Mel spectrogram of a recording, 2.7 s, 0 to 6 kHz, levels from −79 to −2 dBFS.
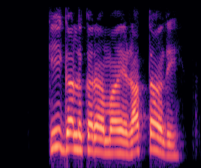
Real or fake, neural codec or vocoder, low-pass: fake; vocoder, 44.1 kHz, 128 mel bands every 512 samples, BigVGAN v2; 5.4 kHz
